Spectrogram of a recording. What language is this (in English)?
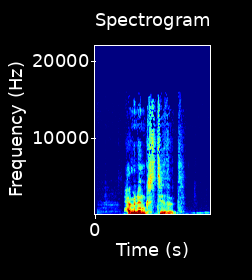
Kabyle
